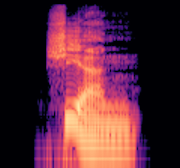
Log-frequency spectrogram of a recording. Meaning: dative plural of Schi
- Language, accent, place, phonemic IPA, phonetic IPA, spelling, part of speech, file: German, Germany, Berlin, /ˈʃiːərn/, [ˈʃiː.ɐn], Schiern, noun, De-Schiern.ogg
